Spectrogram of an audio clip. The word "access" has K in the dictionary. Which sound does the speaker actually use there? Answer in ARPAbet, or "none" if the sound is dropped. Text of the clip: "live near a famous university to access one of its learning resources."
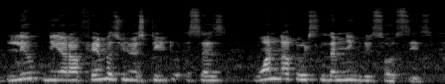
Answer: none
